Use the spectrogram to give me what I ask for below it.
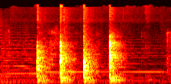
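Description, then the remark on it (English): Four firm knocks by a woman on a large oak door in a busy office, evenly spaced in quick succession, solid with a dull, resonant thud, followed by a faint shuffle. “A dwarven woman holding a note approaches a large oak door, puffs out her chest, and knocks.”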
